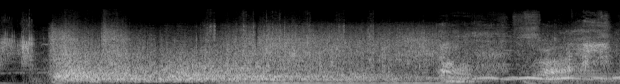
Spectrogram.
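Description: Cartoon battle sound effects: a long explosive blast with a low rumble, followed near the end by a wavering, warbling electronic tone.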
